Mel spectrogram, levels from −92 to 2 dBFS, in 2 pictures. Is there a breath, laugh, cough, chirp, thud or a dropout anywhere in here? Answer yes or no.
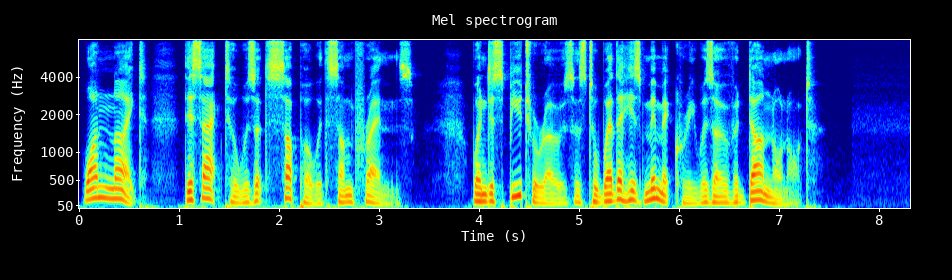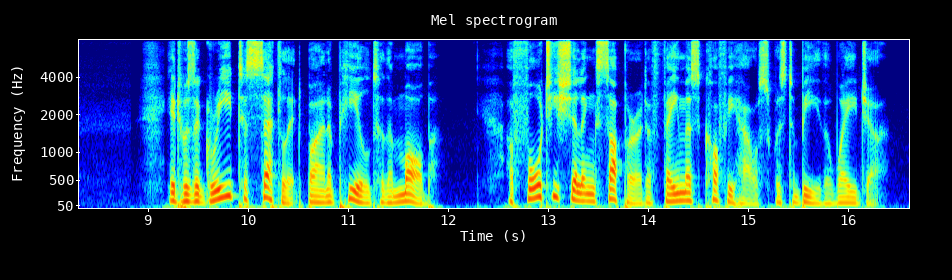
no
